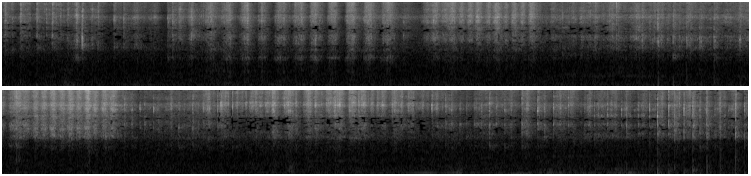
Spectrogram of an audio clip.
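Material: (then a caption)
Bristle, wood. A wooden-backed brush with dark bristles is tapped and scratched with fingernails on its bristles and wooden edge. The result is quiet, bright, crackly scratching with fast, uneven tapping, almost all in the high range, with bursts that swell louder around the middle.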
